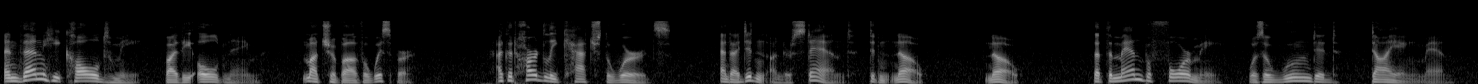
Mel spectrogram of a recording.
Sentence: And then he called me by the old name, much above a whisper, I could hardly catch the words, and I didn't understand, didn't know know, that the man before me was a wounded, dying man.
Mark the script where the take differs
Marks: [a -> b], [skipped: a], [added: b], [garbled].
And then he called me by the old name, much above a whisper, I could hardly catch the words, and I didn't understand, didn't know know, that the man before me was a wounded, dying man.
